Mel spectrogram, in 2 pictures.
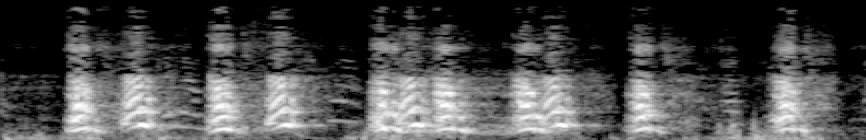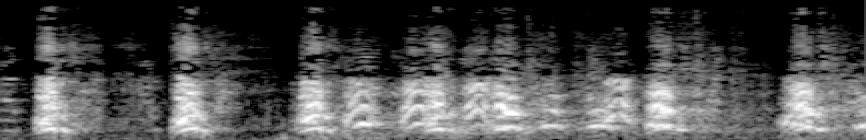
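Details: Bucovina Shepherd dog giving loud, rough barks in quick clusters of two to four, separated by short gaps, steady throughout.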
